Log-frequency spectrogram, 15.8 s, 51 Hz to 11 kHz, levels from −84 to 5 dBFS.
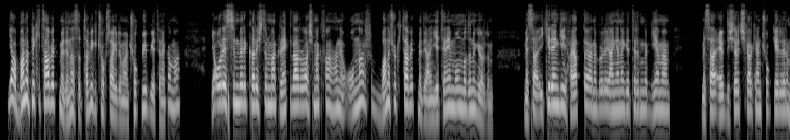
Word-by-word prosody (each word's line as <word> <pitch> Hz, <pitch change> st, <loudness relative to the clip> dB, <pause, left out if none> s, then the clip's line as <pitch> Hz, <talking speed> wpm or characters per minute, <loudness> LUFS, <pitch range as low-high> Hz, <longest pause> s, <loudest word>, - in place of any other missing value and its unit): Ya, 245 Hz, -, +4 dB
bana 235 Hz, +4 st, +7 dB
pek 230 Hz, -2 st, -2 dB
hitap 210 Hz, +2 st, +5 dB
etmedi. 150 Hz, -, -1 dB
Nasıl? 165 Hz, -, -3 dB
Tabii 185 Hz, +7 st, -1 dB
ki 160 Hz, -, -11 dB
çok 150 Hz, -3 st, -6 dB
saygı 140 Hz, -4 st, +1 dB
duyuyorum 115 Hz, -2 st, -5 dB
çok 155 Hz, +1 st, -6 dB
büyük 175 Hz, -2 st, -1 dB
bir 145 Hz, -, -1 dB
yetenek. 115 Hz, -, -6 dB
Ama 190 Hz, 0 st, -5 dB, 0.6 s
ya, -, -, -1 dB
o 210 Hz, +2 st, +4 dB
resimleri 210 Hz, 0 st, +4 dB
karıştırmak, 195 Hz, -1 st, +2 dB
renklerle 190 Hz, +4 st, +3 dB
uğraşmak 190 Hz, +1 st, 0 dB
falan, 195 Hz, -2 st, -1 dB
hani, 165 Hz, -2 st, -4 dB
onlar 185 Hz, +10 st, -3 dB
bana 170 Hz, -, 0 dB
çok 215 Hz, 0 st, -6 dB
hitap 200 Hz, -1 st, +4 dB
etmedi. 160 Hz, -10 st, -6 dB
Yani 115 Hz, 0 st, -2 dB
yeteneğim 175 Hz, +8 st, 0 dB
olmadığını 175 Hz, -1 st, -2 dB
gördüm. 110 Hz, -, -6 dB, 0.6 s
Mesela 125 Hz, +4 st, 0 dB
2 150 Hz, +7 st, +1 dB
rengi 195 Hz, -2 st, +3 dB
hayatta, 155 Hz, +5 st, +1 dB
yani, 180 Hz, -3 st, -1 dB
böyle 170 Hz, +1 st, -5 dB
yan 160 Hz, -1 st, +2 dB
yana 165 Hz, +1 st, -2 dB
getirdiğimde 165 Hz, 0 st, -5 dB
giyemem. 160 Hz, +1 st, -3 dB, 0.6 s
Mesela 155 Hz, +6 st, +2 dB
ev 140 Hz, 0 st, +2 dB
dışarı 165 Hz, +6 st, -1 dB
çıkarken 165 Hz, 0 st, -1 dB
çok 155 Hz, 0 st, -10 dB
gerilirim. 155 Hz, 0 st, -1 dB
165 Hz, 185 wpm, -23 LUFS, 155-195 Hz, 0.6 s, bana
